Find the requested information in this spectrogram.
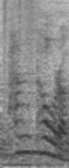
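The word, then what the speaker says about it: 蟠桃: 중국어로는 판타오라 그러고요. 한자식 한국어 발음으로는 반도라고 합니다.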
